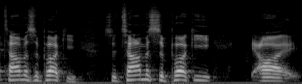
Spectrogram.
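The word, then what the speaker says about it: Szapucki: u c k i i have the uh pronunciation guide open thomas that's probably that's probably your best bet it's sabuki sure okay thomas a pucky so thomas sapucky uh right now for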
